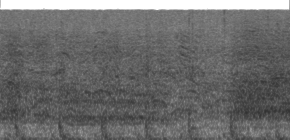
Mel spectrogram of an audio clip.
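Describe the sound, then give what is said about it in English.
A large, dense crowd of high school football fans, including a traveling Loveland student section, roars continuously at a rivalry game for the bell, with a steady rhythmic pulse like chanting or stomping running through the loud din. “Yeah, they brought a full crowd tonight, and they're lively.”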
